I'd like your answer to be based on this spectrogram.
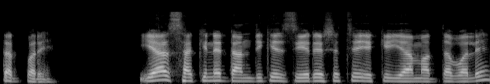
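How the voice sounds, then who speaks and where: A man with a Bengali accent teaching Quran reading in a slow lesson, explaining each rule step by step and having students repeat it aloud. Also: a little high, steady tone, creaky, pushed and bright, clear, resonant tone, no echo, studio quality. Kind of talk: slow recitation lesson with repetition.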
